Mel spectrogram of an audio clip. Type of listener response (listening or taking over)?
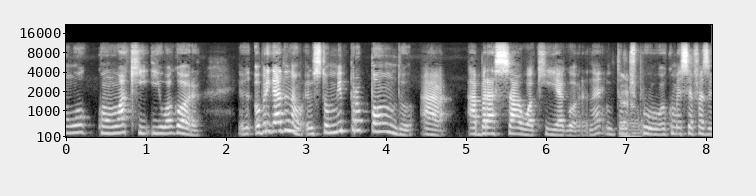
listening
